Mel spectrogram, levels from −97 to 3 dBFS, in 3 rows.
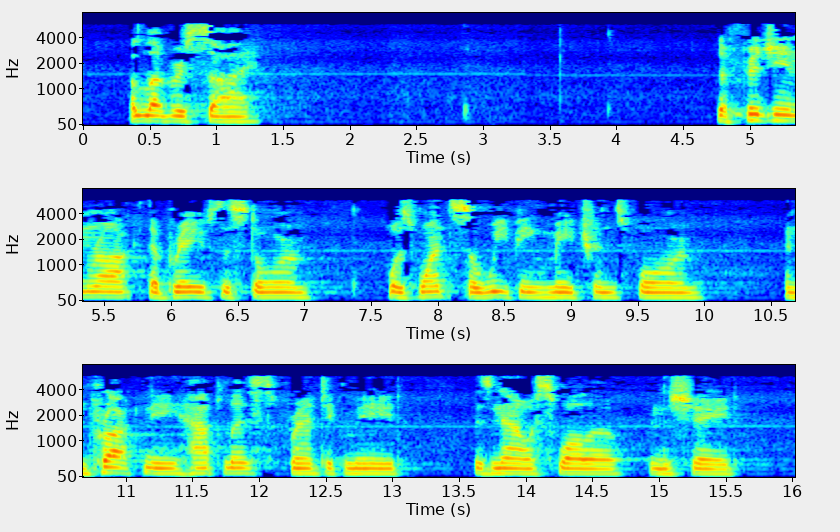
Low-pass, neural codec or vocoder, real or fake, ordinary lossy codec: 7.2 kHz; none; real; MP3, 24 kbps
